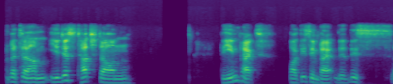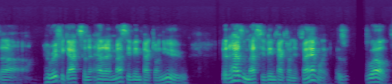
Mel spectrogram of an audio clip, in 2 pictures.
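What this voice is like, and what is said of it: Croaky voice from a cold. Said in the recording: “apologize for my voice ... I've got a bit of a throat cold or a head cold, so I'm a bit croaky”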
